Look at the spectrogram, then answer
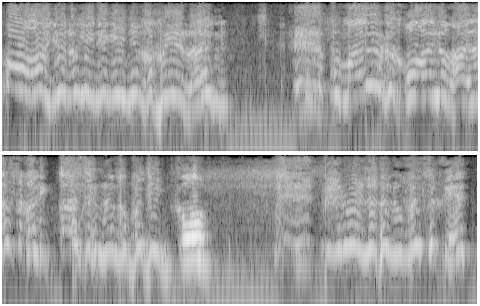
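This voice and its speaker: A woman playing an anguished, vengeful young woman in a Filipino radio melodrama, crying through shrill, emphatic outbursts. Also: a little slow, dull audio, a crowd in the background. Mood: anguished, furious. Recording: noisy recording.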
